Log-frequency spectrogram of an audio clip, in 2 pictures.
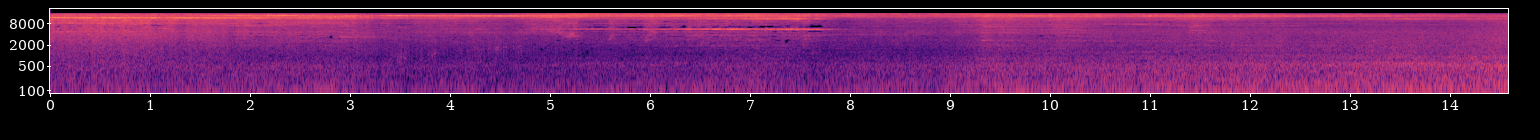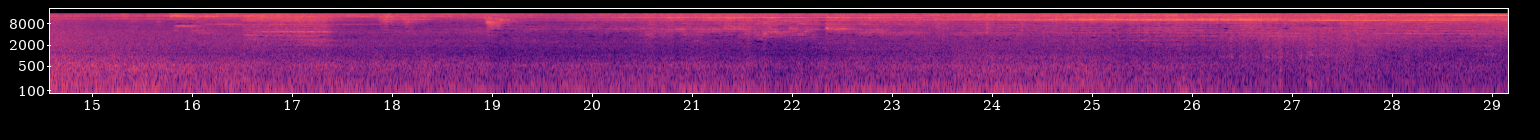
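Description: Freight train's autorack cars rolling past: steel wheels running on the rails with a steady rumble and a high-pitched wheel squeal that comes and goes.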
